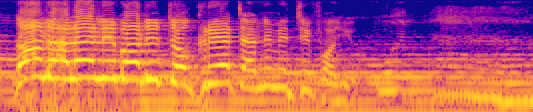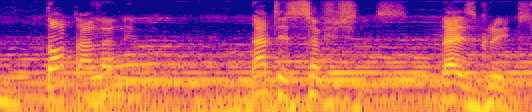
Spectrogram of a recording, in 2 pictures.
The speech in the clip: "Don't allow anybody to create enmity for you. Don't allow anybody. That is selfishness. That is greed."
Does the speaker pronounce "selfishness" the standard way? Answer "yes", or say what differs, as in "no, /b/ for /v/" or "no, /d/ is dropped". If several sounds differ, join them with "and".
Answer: no, /l/ is dropped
